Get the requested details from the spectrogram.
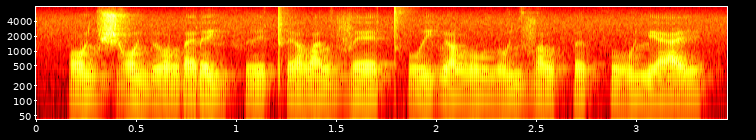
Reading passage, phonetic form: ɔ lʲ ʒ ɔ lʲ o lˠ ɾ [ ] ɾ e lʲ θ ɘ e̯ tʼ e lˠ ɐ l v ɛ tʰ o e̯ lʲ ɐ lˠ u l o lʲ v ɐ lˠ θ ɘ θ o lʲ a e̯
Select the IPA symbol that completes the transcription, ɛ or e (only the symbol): ɛ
